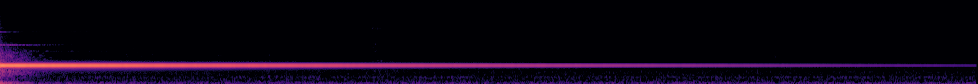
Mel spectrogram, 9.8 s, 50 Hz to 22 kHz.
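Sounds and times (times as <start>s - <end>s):
tuned gamelan saron playing A sharp: 0.0s - 9.4s.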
